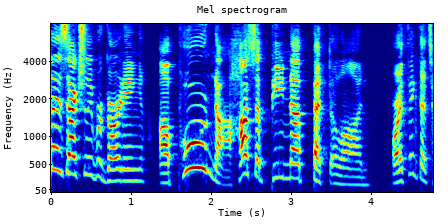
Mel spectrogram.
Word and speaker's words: Nahasapeemapetilon: subject and that is actually regarding a poor Nahasapeemapetilon or I think that's how you say your that's how you say your NIT and say say his name right that's how you say it appoo Nahasapeemapetilon okay yeah I got it I got it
